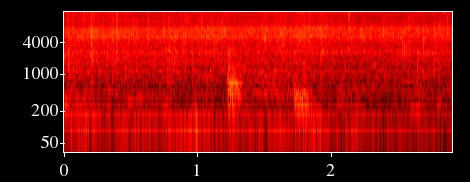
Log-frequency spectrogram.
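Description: Carrot and onion fry in oil in a pan for shavige uppittu, giving a steady close sizzle with a few soft stirring scrapes and no talking.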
